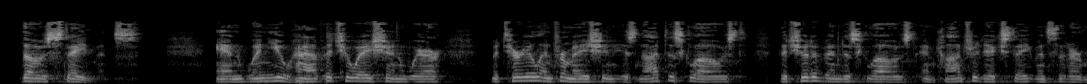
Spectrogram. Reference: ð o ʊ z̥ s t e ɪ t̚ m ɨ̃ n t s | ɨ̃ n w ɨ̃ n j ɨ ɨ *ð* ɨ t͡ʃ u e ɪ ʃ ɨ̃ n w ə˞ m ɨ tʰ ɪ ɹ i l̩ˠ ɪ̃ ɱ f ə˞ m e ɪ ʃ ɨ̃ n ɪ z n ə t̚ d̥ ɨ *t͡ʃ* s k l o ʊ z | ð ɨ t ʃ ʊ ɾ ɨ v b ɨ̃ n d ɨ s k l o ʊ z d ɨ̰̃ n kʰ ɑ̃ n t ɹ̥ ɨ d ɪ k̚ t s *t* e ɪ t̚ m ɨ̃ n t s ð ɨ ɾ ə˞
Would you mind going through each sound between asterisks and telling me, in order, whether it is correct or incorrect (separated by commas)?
incorrect, incorrect, correct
